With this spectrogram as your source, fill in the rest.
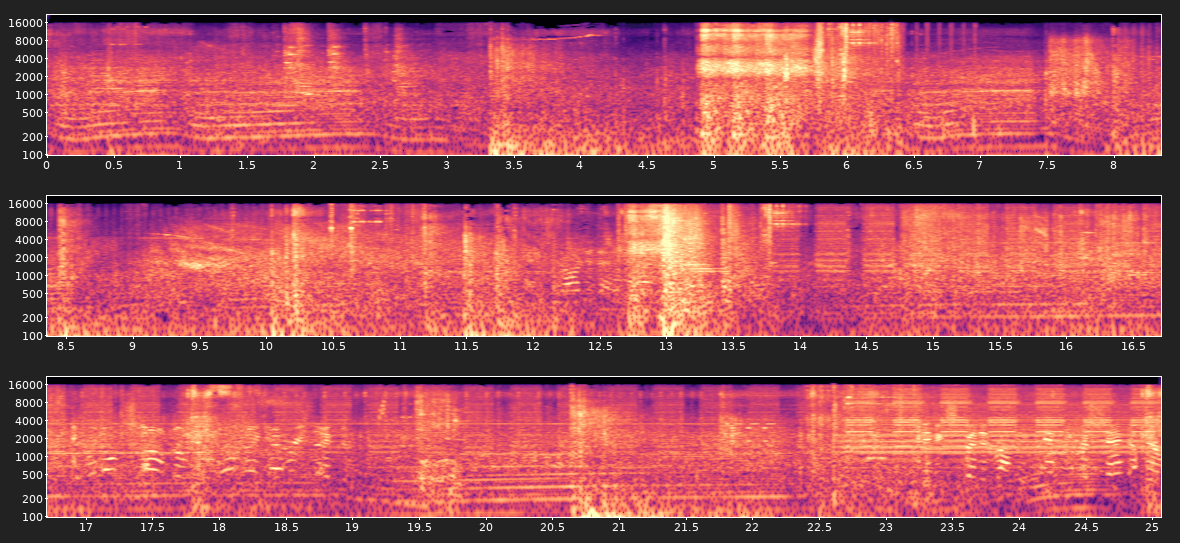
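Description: An armoured wheeled vehicle's engine rumbles as it drives.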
